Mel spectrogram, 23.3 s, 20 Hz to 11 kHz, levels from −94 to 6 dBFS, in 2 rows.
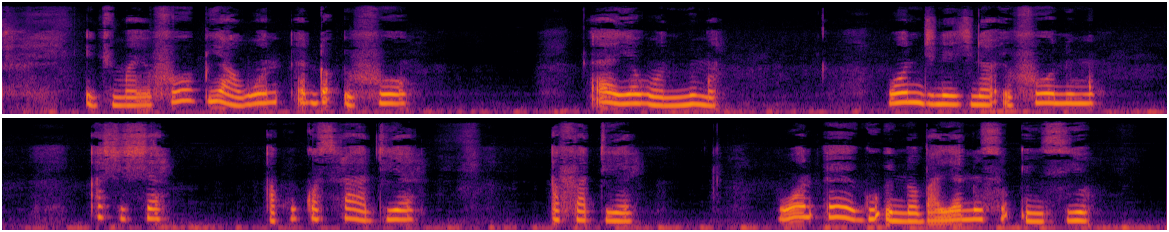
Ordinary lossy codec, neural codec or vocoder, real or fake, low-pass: AAC, 32 kbps; none; real; 9.9 kHz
